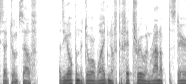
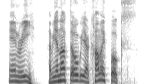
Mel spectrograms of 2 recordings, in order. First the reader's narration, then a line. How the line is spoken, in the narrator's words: called out from behind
